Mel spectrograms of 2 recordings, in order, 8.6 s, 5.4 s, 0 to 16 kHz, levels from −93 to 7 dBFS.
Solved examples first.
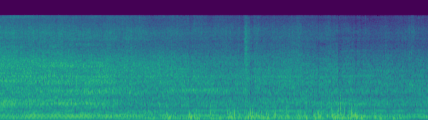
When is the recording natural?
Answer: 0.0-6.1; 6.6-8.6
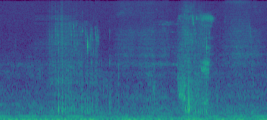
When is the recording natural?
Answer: 0.0-0.7; 1.4-5.4

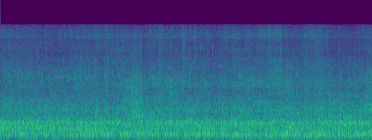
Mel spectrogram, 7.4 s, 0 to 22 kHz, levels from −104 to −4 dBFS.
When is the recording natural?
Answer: 0.0-4.3; 5.9-7.4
